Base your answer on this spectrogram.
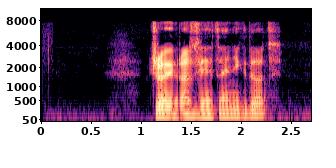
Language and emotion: Russian, neutral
